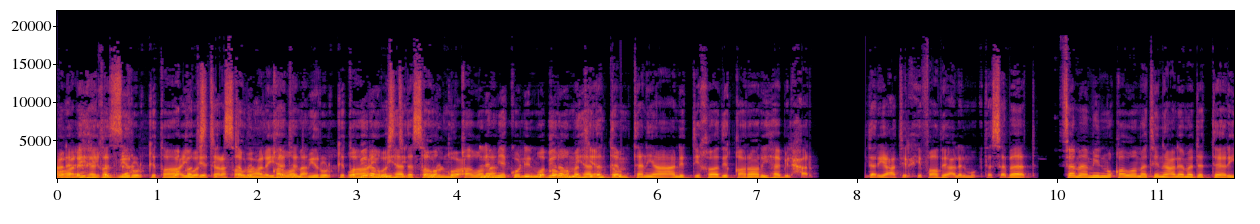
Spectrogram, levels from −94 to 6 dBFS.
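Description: From the first instant to 5.64 s, the speech carries a doubled audio track: a second, equally loud copy trails about two seconds behind. It is likely a slower capture path or a misaligned edit. Unlike an echo, the copy is dry, with no decay or room colour, and it stops abruptly.

At 8.01 s, after a 0.47 s pause, there is a clipped start after a pause. The output device, asleep in the silence, takes about 74 ms to wake, so the speech begins abruptly with its opening sounds missing. Silence in muted pauses, by contrast, costs no speech.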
